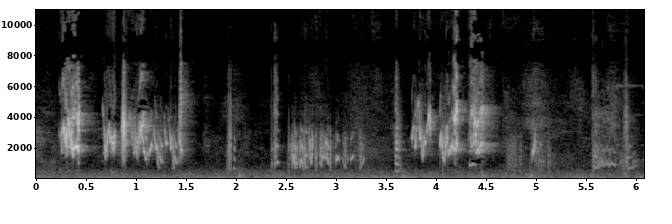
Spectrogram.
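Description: Pet budgerigars chirping and chattering in three quick warbling bursts, the loudest right at the start.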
